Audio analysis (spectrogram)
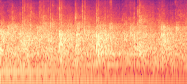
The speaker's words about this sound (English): Let's give the Lord a hand clap of praise as you're being seated.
